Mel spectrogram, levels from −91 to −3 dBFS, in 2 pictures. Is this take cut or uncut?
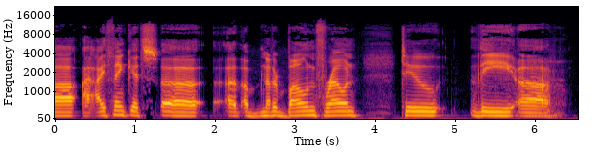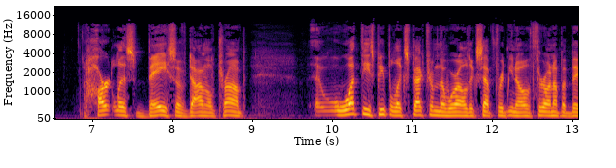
cut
